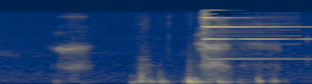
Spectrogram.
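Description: A crawling baby strikes a small bell: a few soft knocks, then one bright, high ring that lingers and slowly fades.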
